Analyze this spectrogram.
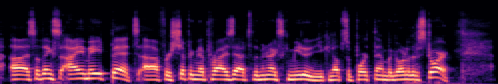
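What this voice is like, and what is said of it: Voice sounds bad, strained. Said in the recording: “my voice is bad”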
